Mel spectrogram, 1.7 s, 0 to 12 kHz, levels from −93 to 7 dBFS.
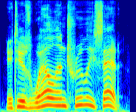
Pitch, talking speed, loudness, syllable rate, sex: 180 Hz, 210 wpm, -15 LUFS, 5.0 syllables/s, male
